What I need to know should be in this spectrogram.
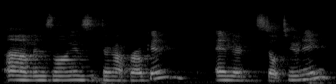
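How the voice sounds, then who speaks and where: A young woman musician answering interview questions in a chatty, relaxed way, with lots of ums. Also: medium pitch, moderate pace. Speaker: musician guest. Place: art bar event space. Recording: roomy live venue.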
